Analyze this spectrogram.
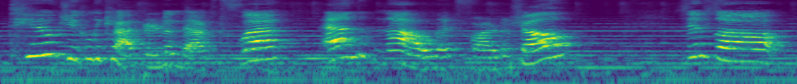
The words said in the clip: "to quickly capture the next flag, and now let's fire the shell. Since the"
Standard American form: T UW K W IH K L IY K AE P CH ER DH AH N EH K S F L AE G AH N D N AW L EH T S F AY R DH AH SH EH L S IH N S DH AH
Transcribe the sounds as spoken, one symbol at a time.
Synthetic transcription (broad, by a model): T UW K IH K L IY K AE P CH ER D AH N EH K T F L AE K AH N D N AW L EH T F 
